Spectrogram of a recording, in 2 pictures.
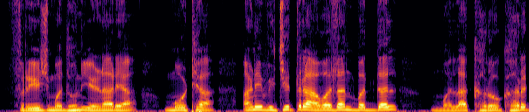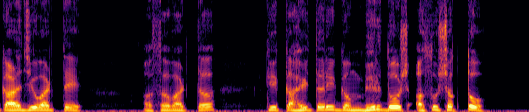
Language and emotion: Marathi, fearful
